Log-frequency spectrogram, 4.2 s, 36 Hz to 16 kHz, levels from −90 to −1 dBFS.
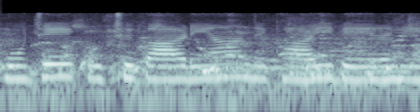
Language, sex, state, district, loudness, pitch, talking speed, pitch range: Hindi, female, Madhya Pradesh, Dhar, -15 LUFS, 220 Hz, 85 wpm, 215-225 Hz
